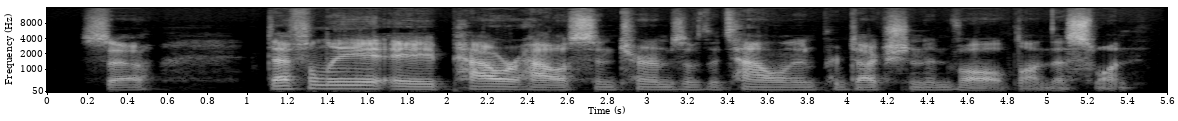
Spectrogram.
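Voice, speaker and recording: With an ordinary speaking voice at a medium pitch, a man talks at a fairly quick pace with ordinary pitch variation in a very clean recording with a silent background. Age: 30s. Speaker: podcast co-host. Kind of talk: casual chat; sales pitch.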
